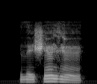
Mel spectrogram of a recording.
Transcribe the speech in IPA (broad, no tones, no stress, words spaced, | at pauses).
ðeʃæ̃ ɣæ̃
